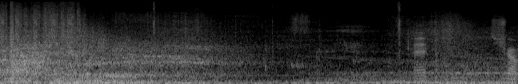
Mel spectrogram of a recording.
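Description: Gunfire in Call of Duty World at War's Nazi Zombies mode: a sustained clattering burst of shots, loudest at the start and continuing as a dense rattle with some booming reports, under a background of game noise.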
